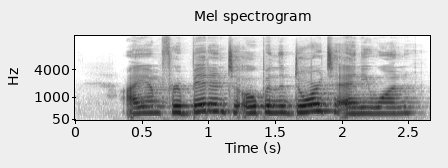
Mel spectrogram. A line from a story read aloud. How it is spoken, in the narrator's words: said Snow White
